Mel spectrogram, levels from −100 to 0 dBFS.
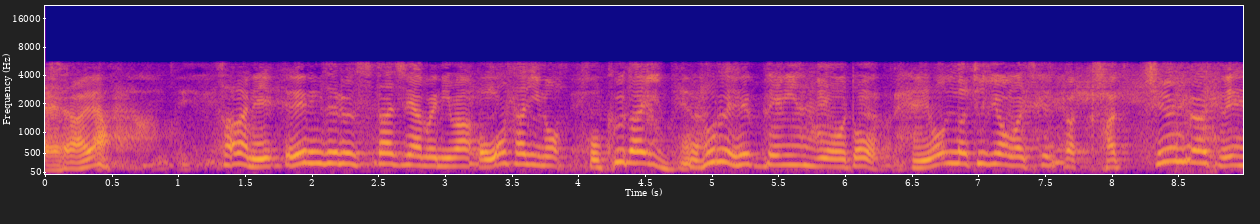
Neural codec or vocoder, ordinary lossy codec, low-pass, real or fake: codec, 16 kHz, 1 kbps, FunCodec, trained on LibriTTS, 50 frames a second; none; 5.4 kHz; fake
